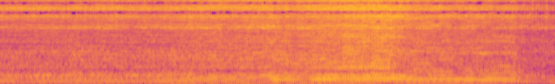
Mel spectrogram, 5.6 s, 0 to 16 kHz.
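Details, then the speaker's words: Barn-find Big Red 250 three-wheeler single-cylinder, leaking gas out of the tank: revs up and settles with a light, fairly pronounced tapping over the exhaust note; engine tick, cause not pinned down, otherwise runs okay. "it's got a pretty pretty good tick there and it's leaking gas out of the tank so that's not good it runs okays"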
